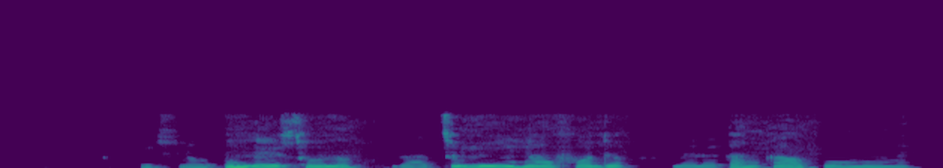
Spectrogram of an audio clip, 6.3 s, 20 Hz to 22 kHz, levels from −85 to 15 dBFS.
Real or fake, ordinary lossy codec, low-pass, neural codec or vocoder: fake; none; 7.2 kHz; codec, 44.1 kHz, 7.8 kbps, Pupu-Codec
